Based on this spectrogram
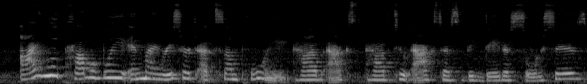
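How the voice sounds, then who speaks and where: A woman talks fairly slowly in a somewhat breathy voice, with ordinary pitch variation. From Texas. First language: Spanish. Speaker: nurse practitioner and PhD student. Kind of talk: recorded class reflection monologue.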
